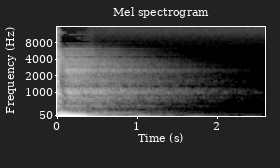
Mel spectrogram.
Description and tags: BASS RVB 6
bass, reverb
